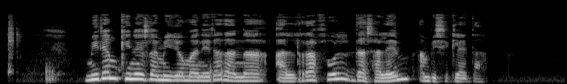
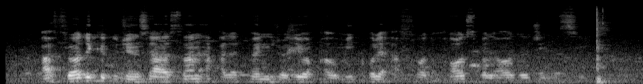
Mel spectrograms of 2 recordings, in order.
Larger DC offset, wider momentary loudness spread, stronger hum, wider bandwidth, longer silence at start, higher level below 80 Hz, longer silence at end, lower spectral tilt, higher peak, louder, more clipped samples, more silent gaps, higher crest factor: neither; about the same, 18 LU vs 16 LU; neither; second, 11.5 kHz vs 15 kHz; about the same, 0.1 s vs 0.05 s; second, -68 dBFS vs -52 dBFS; first, 0.85 s vs 0 s; about the same, -5.5 dB/octave vs -6 dB/octave; about the same, -4 dBFS vs -2 dBFS; about the same, -19 LUFS vs -21 LUFS; neither; neither; about the same, 16 dB vs 20 dB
